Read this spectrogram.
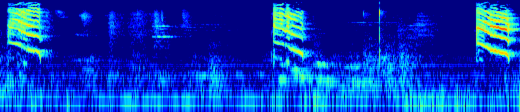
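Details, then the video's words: Baby parrots feeding themselves: three loud, harsh, harmonic calls, each sweeping steeply downward and lasting under a second, spaced about five and four seconds apart, with faint clicks and a quiet room between them. "Baby Parrots Natural Sound (Chirping)"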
